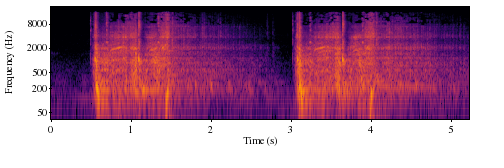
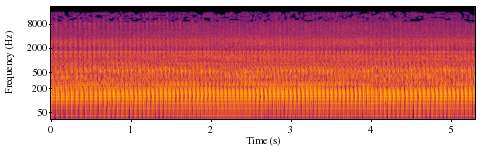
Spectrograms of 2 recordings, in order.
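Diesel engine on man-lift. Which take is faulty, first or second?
first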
